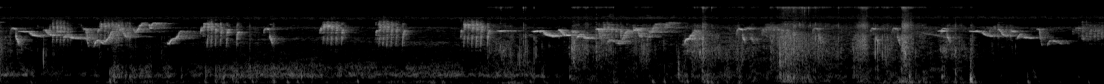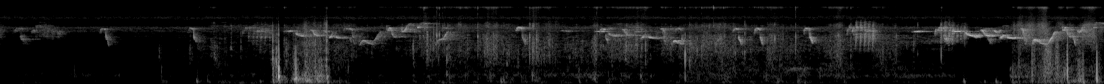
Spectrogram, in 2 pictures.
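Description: Cililin birds calling in quick, high chirps and twitters, one run after another, with a lull about halfway through. A faint steady high-pitched tone sits underneath.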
